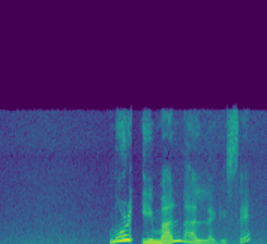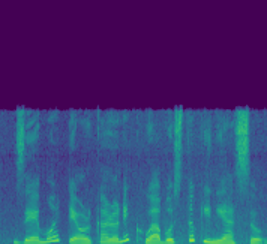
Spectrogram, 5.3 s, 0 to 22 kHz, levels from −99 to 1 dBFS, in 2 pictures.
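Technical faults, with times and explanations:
2.88 to 5.35 s, automatic gain rising: the input fell by about 10 dB, so the gain control judged it too quiet and raised its gain gradually. Voice and room noise swell together over roughly two and a half seconds.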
